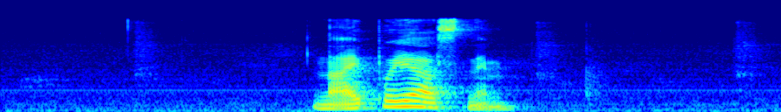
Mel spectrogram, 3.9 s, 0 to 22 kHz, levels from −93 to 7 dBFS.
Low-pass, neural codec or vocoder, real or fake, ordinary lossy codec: 10.8 kHz; none; real; none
